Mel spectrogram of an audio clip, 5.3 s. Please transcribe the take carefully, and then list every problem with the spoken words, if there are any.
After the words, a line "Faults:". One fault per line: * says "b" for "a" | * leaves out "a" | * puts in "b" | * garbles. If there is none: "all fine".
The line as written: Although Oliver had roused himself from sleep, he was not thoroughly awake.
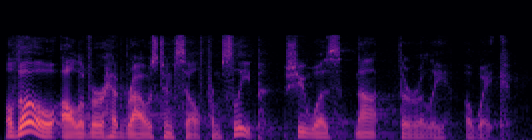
Although Oliver had roused himself from sleep, she was not thoroughly awake.
Faults:
* says "she" for "he"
